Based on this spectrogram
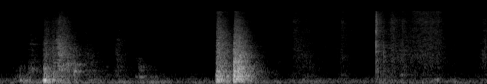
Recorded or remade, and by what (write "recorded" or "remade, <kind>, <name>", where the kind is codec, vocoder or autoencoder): remade, vocoder, Vocos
